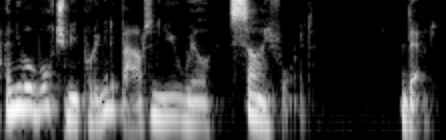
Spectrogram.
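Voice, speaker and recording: Man playing a husky, lewd libertine nobleman. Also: mid-range voice, very animated, moderate pace, mellow. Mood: smug, provocative. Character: arrogant, lewd libertine nobleman addressing an audience. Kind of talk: theatrical prologue monologue.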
